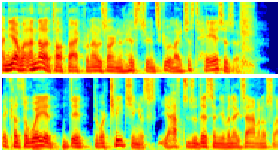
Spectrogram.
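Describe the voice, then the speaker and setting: A man with a west of Ireland accent and fairly low pitch, very fast pace, hardly any pauses, in a very clean recording with a silent background. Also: ordinary pitch variation. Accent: west of Ireland Irish. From Ireland, County Mayo. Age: 60s. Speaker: entrepreneur. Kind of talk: interview chat.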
